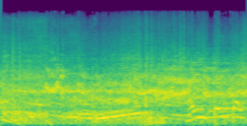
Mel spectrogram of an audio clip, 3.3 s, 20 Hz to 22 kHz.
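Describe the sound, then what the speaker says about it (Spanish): A drift car with a Toyota 2JZ engine skids hard at a drift championship event, tires squealing loudly and continuously over the roaring engine, close and dominant throughout. "Sigue Gabriel. Él viene de Alajuelita, San José, acelerando con 2JZ"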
